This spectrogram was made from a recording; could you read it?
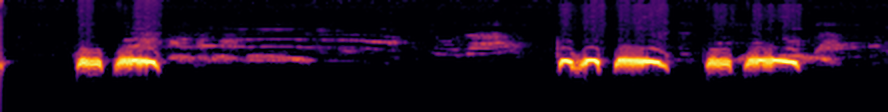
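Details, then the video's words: Spotted dove singing in the 'giọng thổ cục đinh' voice style, played to lure wild doves: two deep cooing phrases of four hollow notes each, separated by a three-second pause, with faint softer tones between. "cu gay giong tho cuc dinh/ mở lên bổi nghe nhanh về cội"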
